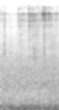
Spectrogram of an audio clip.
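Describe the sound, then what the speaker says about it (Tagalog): Car keys jangle briefly and close by, a soft metallic rattle lasting under a second. "Ating susi."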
